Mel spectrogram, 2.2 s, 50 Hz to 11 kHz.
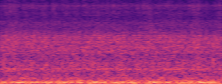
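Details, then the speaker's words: Gran Torino V8 with big cam, newly fitted MSD Atomic fuel injection, MSD box, distributor and plug wires, started cold at about 52°F after sitting 4 months: deep idle with rhythmic uneven lope that sounds like a miss but isn't; normal lumpy idle. "Sounds like it's missing, but it's not. It's a big cam we got in there."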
